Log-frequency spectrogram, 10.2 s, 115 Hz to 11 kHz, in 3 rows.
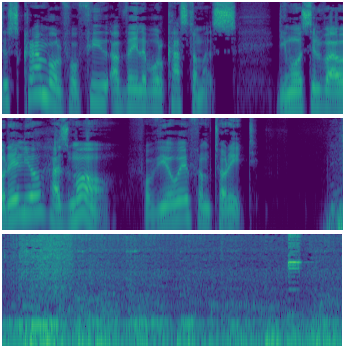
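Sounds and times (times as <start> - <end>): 
speech: 0.0 - 6.0, 6.6 - 7.2
motorbike taxi engine revving: 6.6 - 10.2
high motorbike taxi horn toot: 9.6 - 10.2.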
